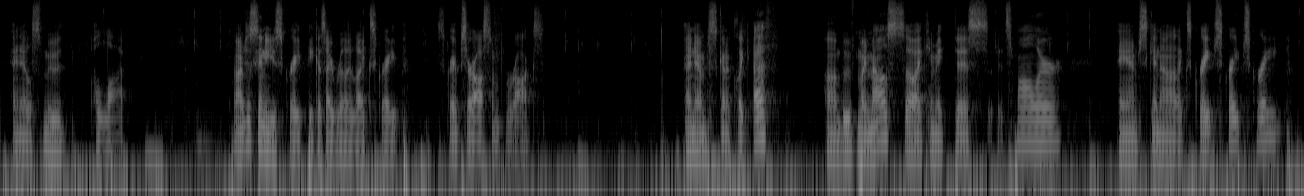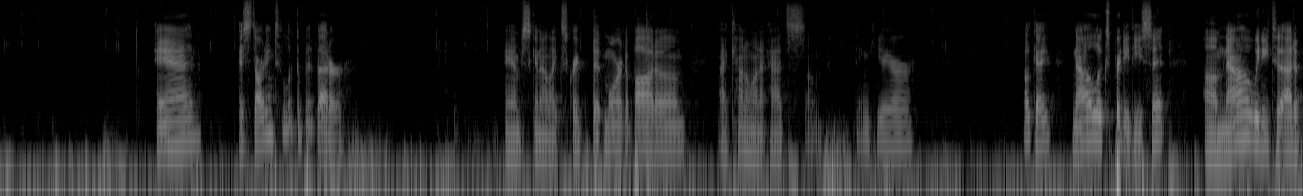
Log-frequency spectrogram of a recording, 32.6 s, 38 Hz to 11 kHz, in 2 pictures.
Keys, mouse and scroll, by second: 0.0-4.7 drag, 4.7 scroll down 1, 4.8-6.1 middle drag, 6.1-7.3 drag, 7.3-8.9 middle drag, 8.9 f, 11.4-12.7 drag, 12.7-13.2 scroll up 1, 13.2 middle click, 13.7 click, 14.4-14.9 scroll down 1, 14.9-16.5 drag, 16.5 middle click, 16.8-17.9 drag, 17.9-19.3 middle drag, 19.3-21.9 drag, 21.9 middle click, 22.4-24.1 drag, 24.1 middle click, 24.7-26.3 drag, 26.3-27.4 middle drag, 27.4 click, 28.2 middle click, 28.9-31.0 drag, 31.0-32.5 middle drag.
